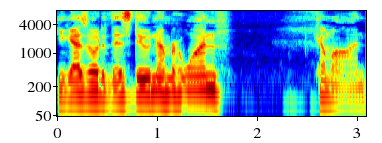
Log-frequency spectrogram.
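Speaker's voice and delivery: usual speaking voice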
